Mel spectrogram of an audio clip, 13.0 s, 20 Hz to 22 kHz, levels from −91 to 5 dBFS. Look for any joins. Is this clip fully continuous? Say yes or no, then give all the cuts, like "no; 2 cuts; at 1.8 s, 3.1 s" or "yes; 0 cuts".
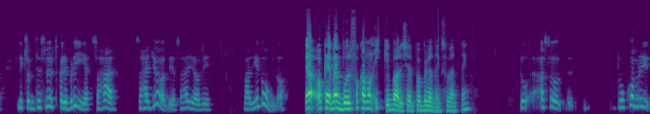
yes; 0 cuts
